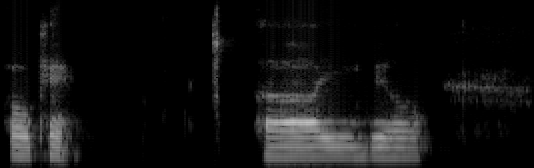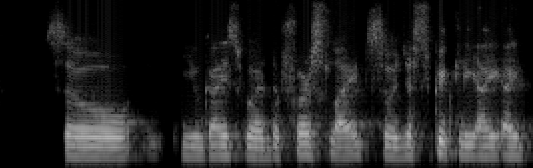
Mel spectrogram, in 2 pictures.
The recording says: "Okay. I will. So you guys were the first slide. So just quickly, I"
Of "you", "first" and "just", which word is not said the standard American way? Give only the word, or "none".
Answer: first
